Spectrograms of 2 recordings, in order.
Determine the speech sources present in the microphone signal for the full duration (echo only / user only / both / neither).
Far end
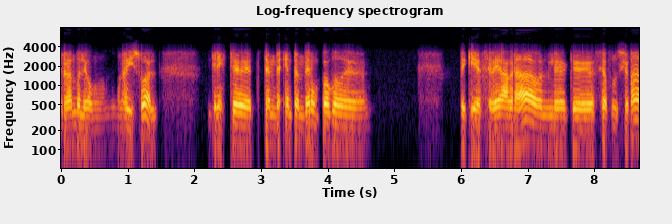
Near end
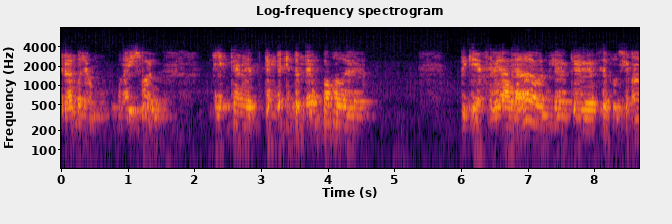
echo only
